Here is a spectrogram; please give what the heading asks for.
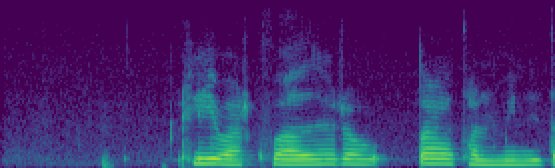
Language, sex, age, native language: Icelandic, female, 12, Icelandic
